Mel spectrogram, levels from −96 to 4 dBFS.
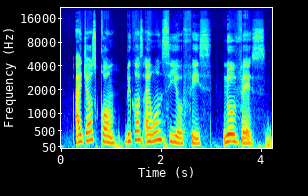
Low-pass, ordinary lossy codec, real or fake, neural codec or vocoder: none; none; real; none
